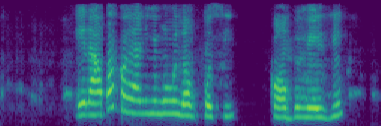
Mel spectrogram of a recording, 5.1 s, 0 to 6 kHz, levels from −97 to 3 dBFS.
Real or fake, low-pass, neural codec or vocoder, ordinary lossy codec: fake; 5.4 kHz; codec, 16 kHz, 4 kbps, FreqCodec, smaller model; AAC, 24 kbps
